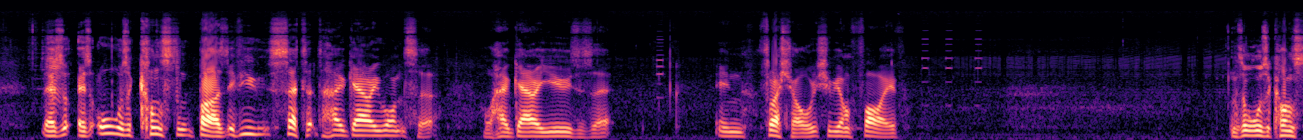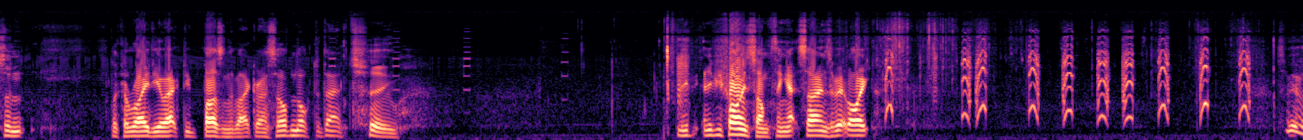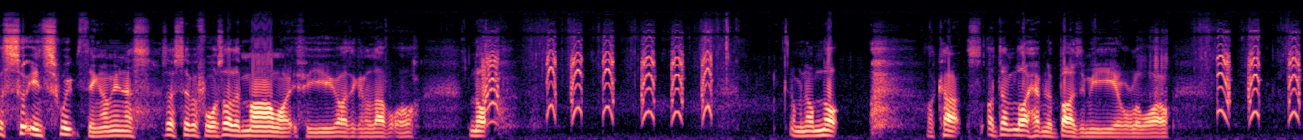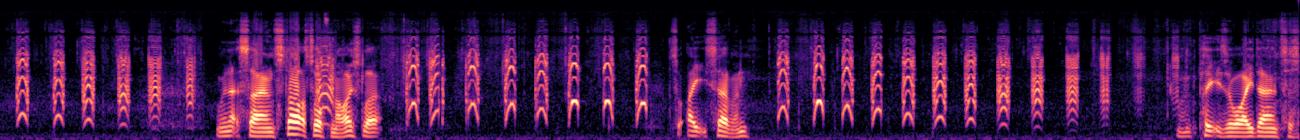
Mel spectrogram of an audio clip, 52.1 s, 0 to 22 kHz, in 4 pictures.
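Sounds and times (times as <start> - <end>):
metal detector squeaky tones: 0.3 - 0.8, 6.5 - 6.8, 8.6 - 13.3, 14.2 - 18.9, 19.7 - 30.1, 30.7 - 33.5, 37.0 - 52.0.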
